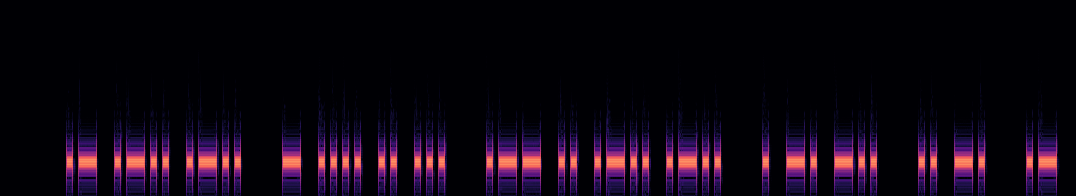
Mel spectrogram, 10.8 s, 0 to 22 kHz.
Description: Morse code, heard as a keyed tone, about 20 wpm, 700 Hz. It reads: ALL THIS WILL END IN A
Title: Sentences from Top 1000 Words - Review Part 5 - 20wpm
